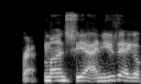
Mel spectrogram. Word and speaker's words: Munch: Okay, did I pronounce it right? I didn't even ask beforehand. Munch Munch. Munch.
